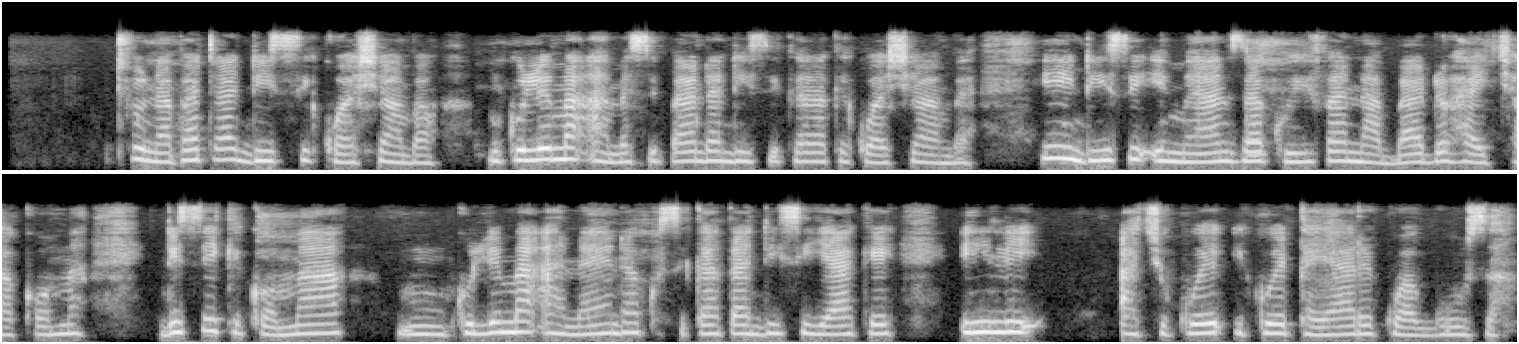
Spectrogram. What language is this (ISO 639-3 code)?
swa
